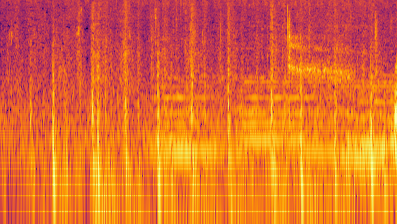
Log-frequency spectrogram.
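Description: A horse gallops with quick, fairly faint hoof clip-clops in Assassin's Creed Brotherhood, mixed with tonal game sounds and a rising chime near the end.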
